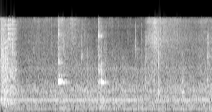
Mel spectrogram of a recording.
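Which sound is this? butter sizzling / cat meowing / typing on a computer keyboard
butter sizzling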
